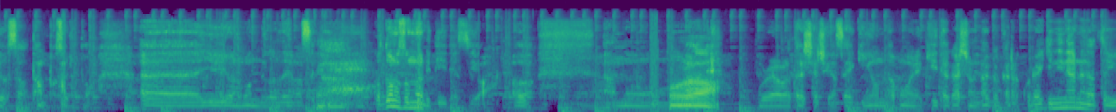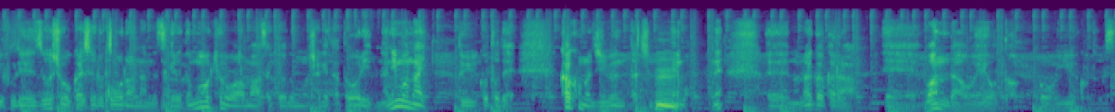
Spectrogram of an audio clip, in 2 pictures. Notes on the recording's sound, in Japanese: 録音環境不全につき、音声バランス悪くすいません。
